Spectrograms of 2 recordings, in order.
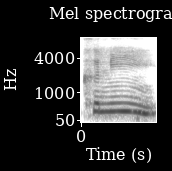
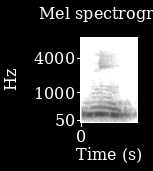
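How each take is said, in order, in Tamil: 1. இந்த வார்த்தை k ஒலியில் ஆரம்பிக்கிறது. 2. இந்த வார்த்தை n ஒலியில் ஆரம்பிக்கிறது. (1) "சிலர்கள் கினி என்றுவாங்க" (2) "நீ என்றது முழங்காலுக்கு நீ"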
